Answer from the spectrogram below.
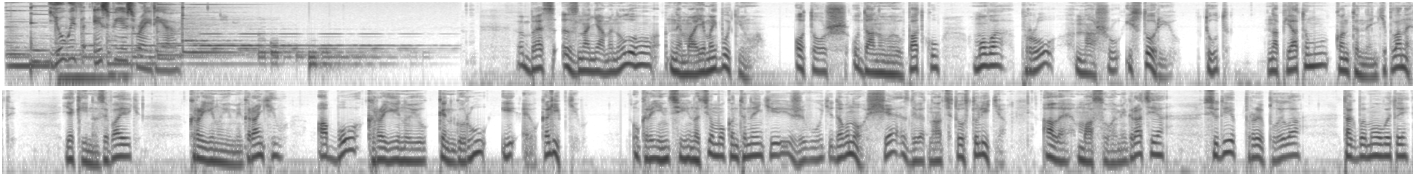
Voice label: ukrainian; SBS Ukrainian; УКРАЇНЦІ У СІДНЕЇ: ЧОТИРИ ЮВІЛЕЇ

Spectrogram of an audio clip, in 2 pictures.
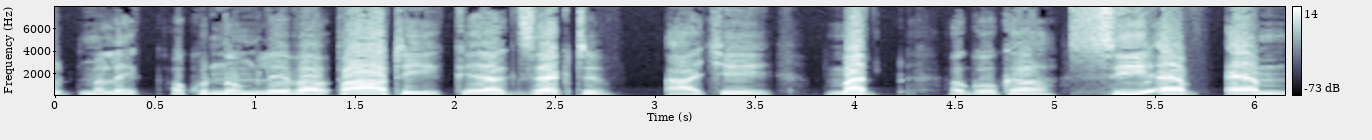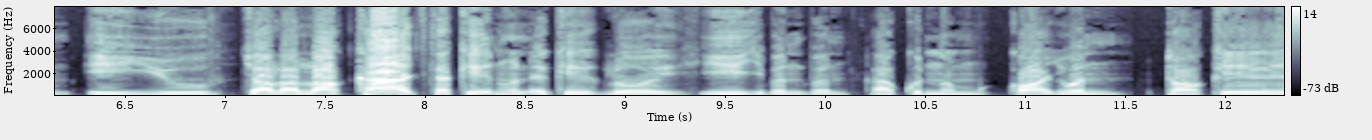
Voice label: dinka, podcast; Käk yam ciɛlië kek SBS Dinka akol niin 18 July 2024

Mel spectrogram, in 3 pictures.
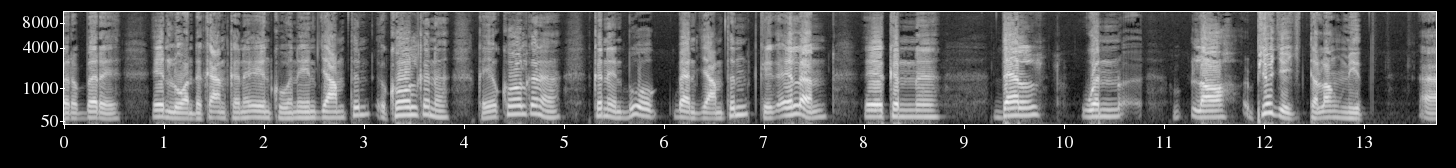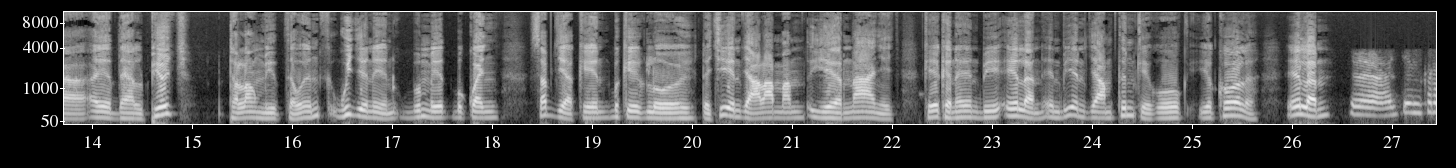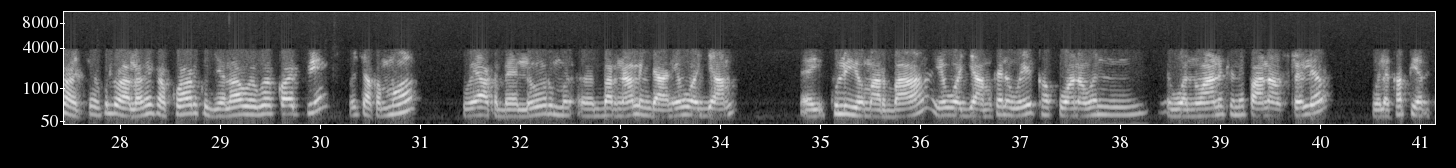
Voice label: dinka; Educational pathways for year 9 students; SBS Dinka

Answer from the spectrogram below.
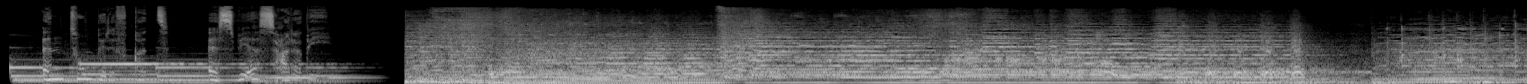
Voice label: arabic, newsflash; morning news

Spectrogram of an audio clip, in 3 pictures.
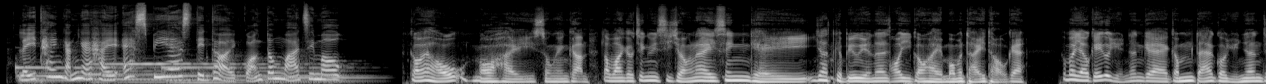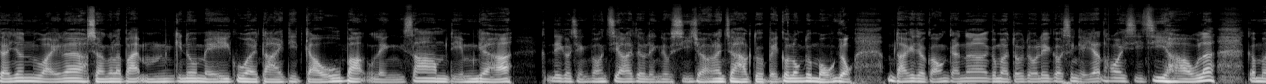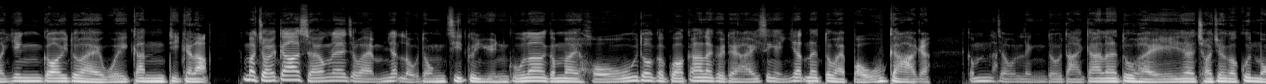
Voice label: cantonese; 市場走勢依然低迷 靜待美聯儲加息; SBS Chinese; global finance

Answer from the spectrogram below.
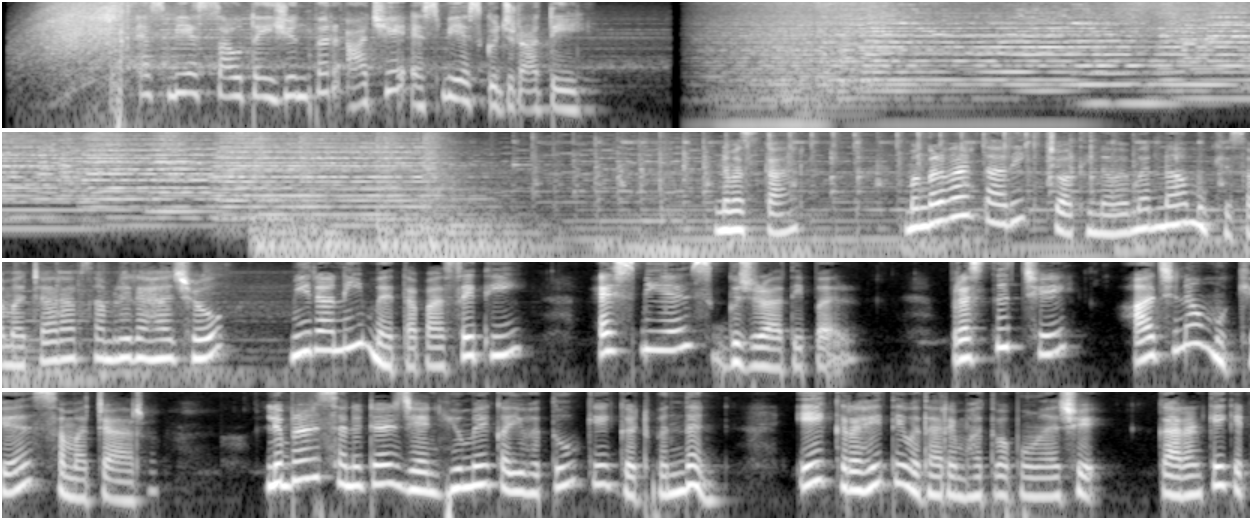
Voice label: gujarati news bulletin; SBS Gujarati Australian update: 4 November 2025

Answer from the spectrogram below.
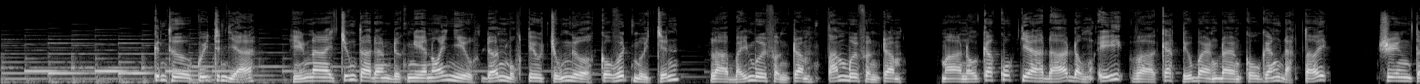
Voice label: with voice over, Vietnamese; SBS Vietnamese; Queensland vẫn còn chặng đường dài để đạt mục tiêu chích ngừa Covid

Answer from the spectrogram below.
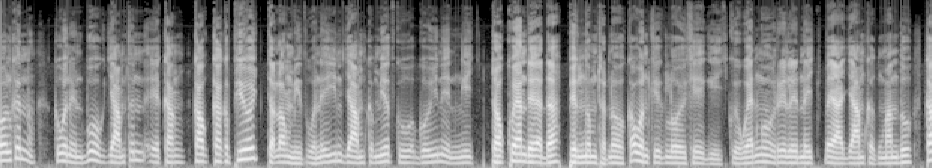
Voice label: dinka, podcast; Jaam keek miëthku wɛ̈t panpiööc; SBS Dinka

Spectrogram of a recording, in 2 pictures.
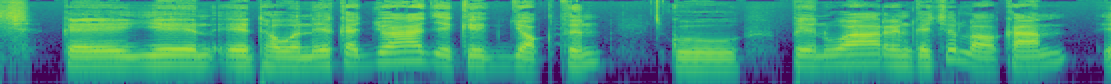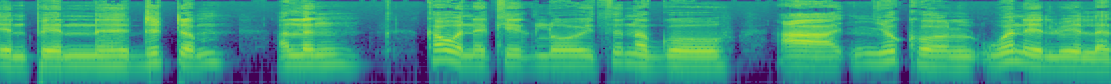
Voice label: dinka; SBS Dinka

